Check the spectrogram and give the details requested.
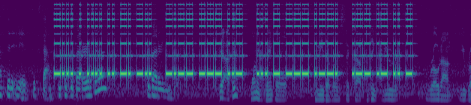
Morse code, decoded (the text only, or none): BEHIND YOU STOP WAIT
